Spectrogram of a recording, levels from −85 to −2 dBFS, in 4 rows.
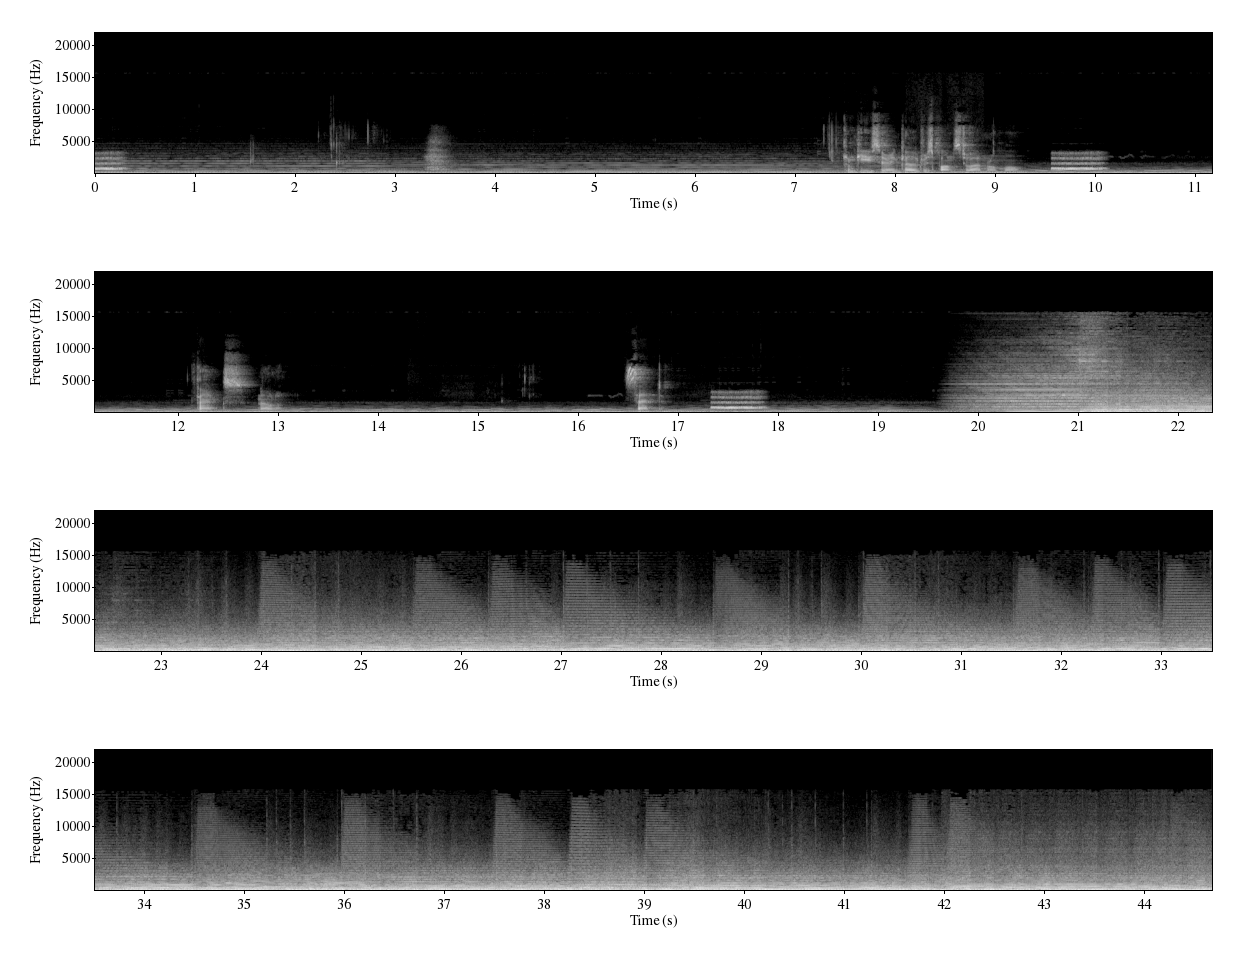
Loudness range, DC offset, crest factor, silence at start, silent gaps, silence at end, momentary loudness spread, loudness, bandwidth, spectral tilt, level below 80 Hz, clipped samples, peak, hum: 19 LU; under 0.1%; 16 dB; 0 s; none; 0 s; 20 LU; -19 LUFS; 15.5 kHz; -6.5 dB/octave; -28 dBFS; under 0.1%; -4 dBFS; none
